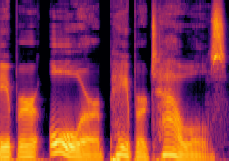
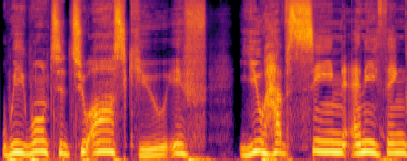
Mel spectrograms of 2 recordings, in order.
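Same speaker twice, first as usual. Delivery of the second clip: high-pitched, careful questioning voice; earnest schoolgirl; 10 semitones higher than usual. Acted. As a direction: ask politely in a high girlish voice. Voices Hermione questioning the ghost.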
